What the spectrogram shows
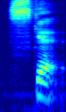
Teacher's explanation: since this unvoiced sound follows su, it is devoiced to [sʷ] · in many dialects, including standard Japanese, when the unvoiced i and u sounds are followed by an unvoiced sound, the vowel is devoiced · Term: vowel devoicing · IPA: [s̩ʷke]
